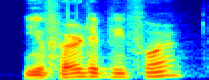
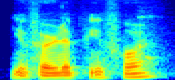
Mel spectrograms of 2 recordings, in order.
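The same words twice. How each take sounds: First: Higher, rising question; lifted voice, checking with the listener; raised repeat question. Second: Said in the usual way. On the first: Real, not acted. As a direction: ask it again, pitched up and projected. Repeats the question more insistently.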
